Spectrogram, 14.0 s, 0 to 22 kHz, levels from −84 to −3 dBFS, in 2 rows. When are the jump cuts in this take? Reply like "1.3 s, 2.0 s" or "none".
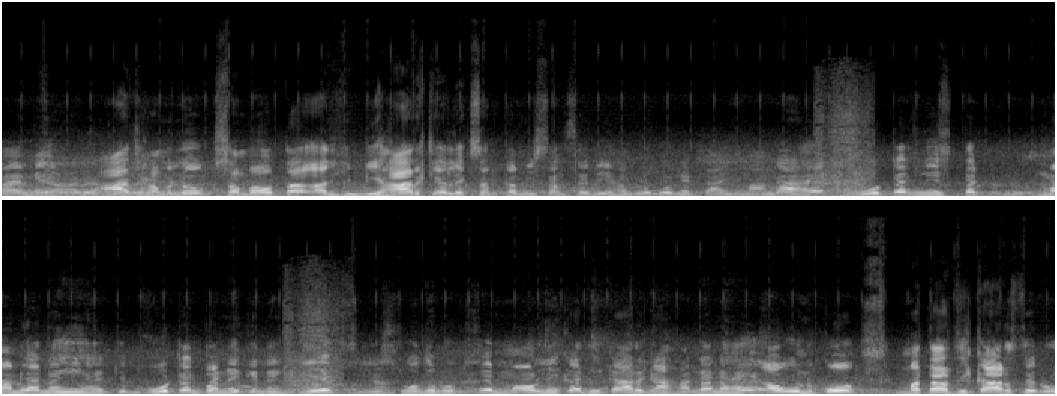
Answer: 5.6 s, 8.9 s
